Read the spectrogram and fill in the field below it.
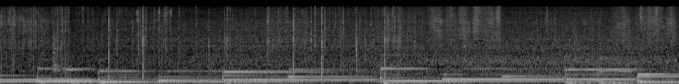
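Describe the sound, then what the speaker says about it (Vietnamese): Instant-noodle pizza topped with sausage and cheese sizzles steadily in a covered pan over medium-low heat, a continuous soft frying hiss beneath louder background music. "tiếp tục chiên ở lửa nhỏ vừa trong khoảng 5 phút"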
